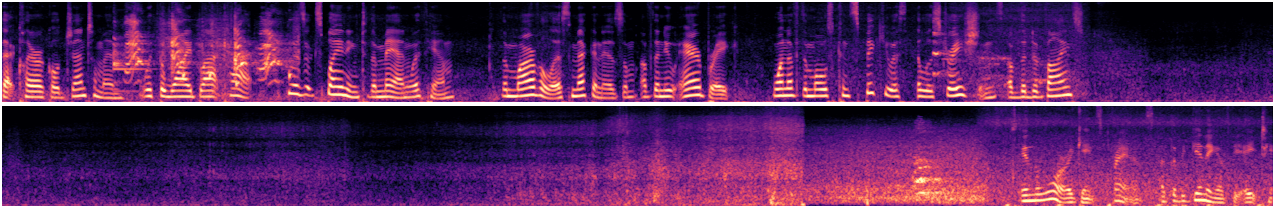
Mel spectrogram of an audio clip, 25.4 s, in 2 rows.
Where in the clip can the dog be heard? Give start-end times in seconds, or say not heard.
1.1-3.0, 9.3-11.1, 21.8-23.1.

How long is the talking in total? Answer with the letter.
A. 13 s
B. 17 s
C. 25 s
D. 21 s
A.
